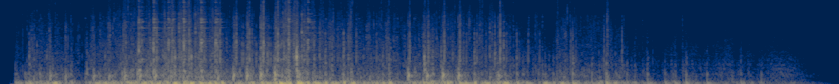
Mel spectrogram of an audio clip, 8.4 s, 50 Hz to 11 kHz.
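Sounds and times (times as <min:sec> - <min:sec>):
crammed drawer cabinet rattling: 0:00.2 - 0:05.8.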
